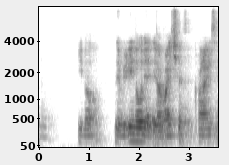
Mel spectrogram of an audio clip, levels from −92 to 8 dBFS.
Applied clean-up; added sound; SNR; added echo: neural mask model DeepFilterNet 3.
